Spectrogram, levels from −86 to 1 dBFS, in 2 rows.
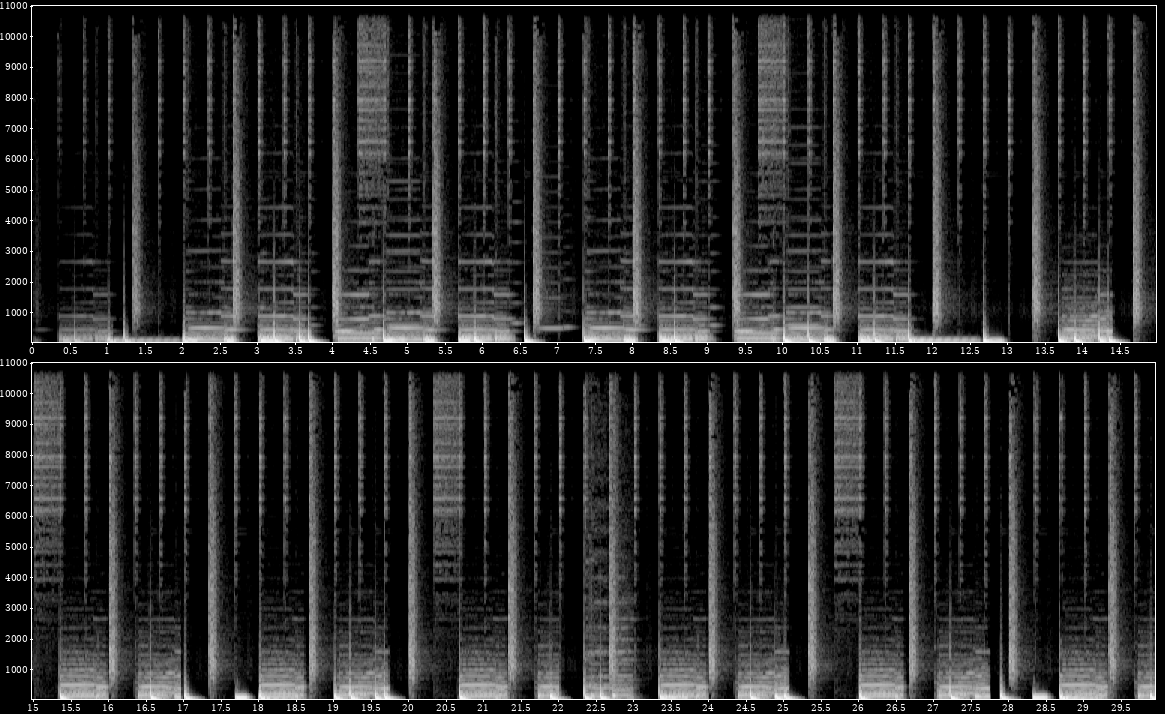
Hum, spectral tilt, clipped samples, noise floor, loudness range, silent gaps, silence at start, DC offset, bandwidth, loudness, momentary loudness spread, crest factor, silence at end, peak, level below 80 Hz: none; -6.5 dB/octave; under 0.1%; -39 dBFS; 2 LU; none; 0.35 s; under 0.1%; 11 kHz; -16 LUFS; 14 LU; 14 dB; 0 s; 0 dBFS; -18 dBFS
